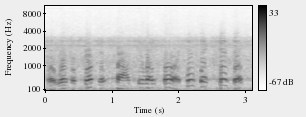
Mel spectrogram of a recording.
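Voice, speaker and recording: A man's voice: a little high, very animated, moderate pace. A man presenting as a country radio disc jockey, with upbeat patter and promos. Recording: distant, muffled, noisy AM radio recording.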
